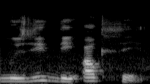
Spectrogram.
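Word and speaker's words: Musée d'Orsay: the oxy in French museum is spelled m u s e e and then the do say is the apostrophe o r s a y so it's called music the ox but they usually call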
